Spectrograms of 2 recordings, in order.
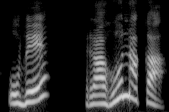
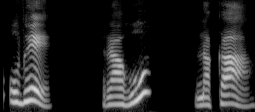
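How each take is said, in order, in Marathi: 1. वाक्य मध्ये कुठेही थांबा न घेता पुढे जाते. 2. पहिल्या शब्दानंतर थांबा आहे. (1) "पहिल्या वाक्यात बसून राहा असा अर्थ होतो" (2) "दुसऱ्यात उभे राहा पण थांबू नका असे वाटते"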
